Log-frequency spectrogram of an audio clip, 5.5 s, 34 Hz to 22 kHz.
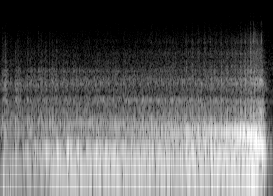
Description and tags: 1. Roll a small plastic tub (don't let it run, let it swing in its place)
2. Hit record
Here you go :)
This one with open side down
